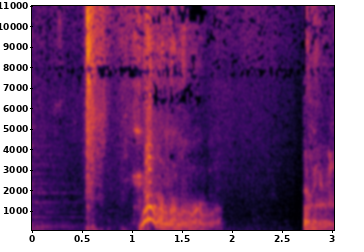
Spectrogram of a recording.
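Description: A dog barks, a short sharp bark followed by a longer, drawn-out yelping bark, then a pause before another bark begins. No talking can be heard.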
